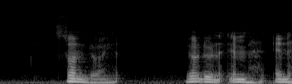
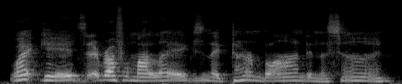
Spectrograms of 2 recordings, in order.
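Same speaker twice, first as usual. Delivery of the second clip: mock politician voice, pitched up; Joe Biden; 7 semitones higher than usual. Mocking the president as a pervert, high impression voice. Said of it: "Oh, and Joe Biden".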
